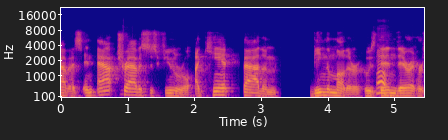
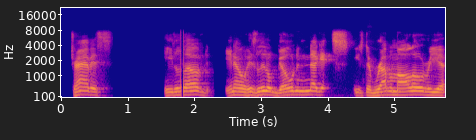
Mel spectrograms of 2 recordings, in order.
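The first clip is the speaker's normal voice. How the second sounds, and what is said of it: Oklahoma-accented Joe Exotic impression. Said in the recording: “Why'd you do the voice now? ... And you bust out the Oklahoma voice.”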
